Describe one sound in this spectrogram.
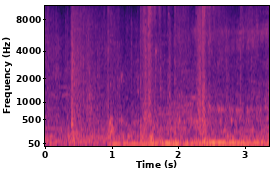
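A fiery blast bursts with a deep rumble.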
